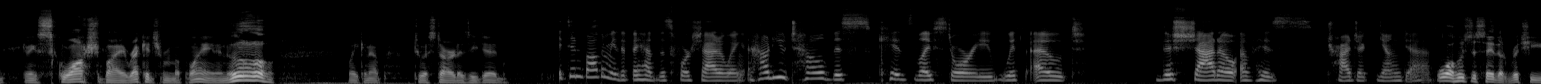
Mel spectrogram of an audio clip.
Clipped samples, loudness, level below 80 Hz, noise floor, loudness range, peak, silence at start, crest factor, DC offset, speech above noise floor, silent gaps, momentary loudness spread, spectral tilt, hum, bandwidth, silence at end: under 0.1%; -36 LUFS; -66 dBFS; -73 dBFS; 9 LU; -14 dBFS; 0 s; 22 dB; under 0.1%; 38 dB; none; 16 LU; -4.5 dB/octave; none; 16 kHz; 0 s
